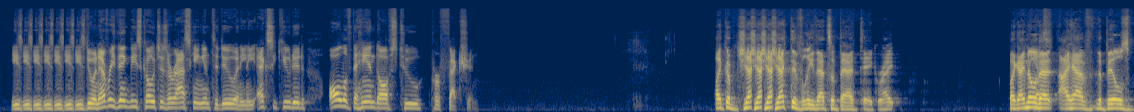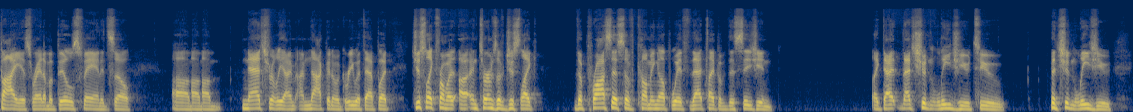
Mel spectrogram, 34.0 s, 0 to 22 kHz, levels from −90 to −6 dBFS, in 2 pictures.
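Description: A block of compressed frames was delivered more than once, so the decoder replays the same 157 ms slice, which holds six frames. These repeated frames are heard from 0.30 to 1.24 s, stuttering six extra times before "doing everything these coaches" and adding about 0.94 s, and from 11.25 to 11.72 s, three extra times before "that's a". From 12.80 to 14.10 s, one channel runs about 3 ms late and the two are summed to mono. This channel delay (comb filtering) cancels shared content at evenly spaced notches starting near 200 Hz, making the sound hollow and phasey. A final stutter of repeated frames, two extra plays of the same block, runs from 19.87 to 20.18 s just before "naturally I'm I'm not" and lengthens the audio by about 0.31 s.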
